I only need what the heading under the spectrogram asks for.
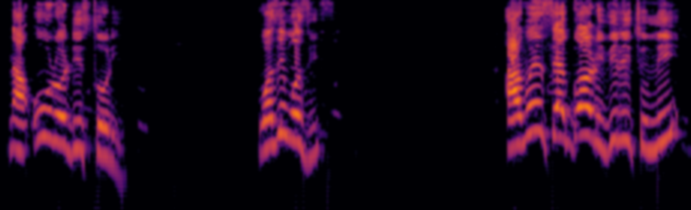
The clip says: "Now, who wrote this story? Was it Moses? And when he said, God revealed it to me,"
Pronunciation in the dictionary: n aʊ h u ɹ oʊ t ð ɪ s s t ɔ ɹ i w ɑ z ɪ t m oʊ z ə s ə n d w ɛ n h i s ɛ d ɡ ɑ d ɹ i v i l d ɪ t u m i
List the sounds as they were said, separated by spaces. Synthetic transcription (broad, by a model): n aʊ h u ɹ oʊ t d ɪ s s t ɔ ɹ i w ɑ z ɪ t m oʊ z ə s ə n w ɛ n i s ɛ d ɡ ɑ d ɹ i v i l ɪ t u m i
